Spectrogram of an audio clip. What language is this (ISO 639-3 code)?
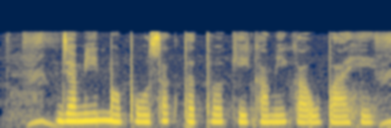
hne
